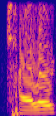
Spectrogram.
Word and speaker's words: Tyler: My name is Tyler, T-Y-L-E-R, and I'm calling from Cardiff. It's spelled C-A-R-D-I-F-F, as in Frank.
